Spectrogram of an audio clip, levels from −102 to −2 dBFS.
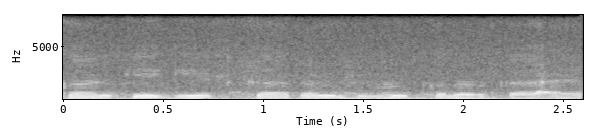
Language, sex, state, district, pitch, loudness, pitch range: Hindi, male, Jharkhand, Deoghar, 140 Hz, -13 LUFS, 130-145 Hz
